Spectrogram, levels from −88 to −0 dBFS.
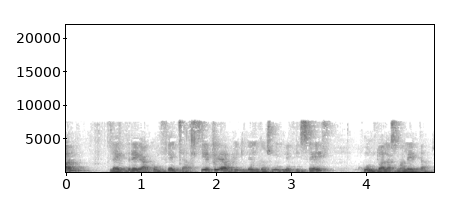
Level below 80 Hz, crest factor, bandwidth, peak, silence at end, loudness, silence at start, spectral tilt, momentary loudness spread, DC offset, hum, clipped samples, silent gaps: -74 dBFS; 18 dB; 8 kHz; -16 dBFS; 0 s; -34 LUFS; 0 s; -6 dB/octave; 5 LU; under 0.1%; none; under 0.1%; none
